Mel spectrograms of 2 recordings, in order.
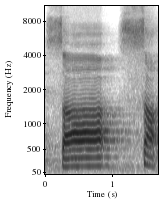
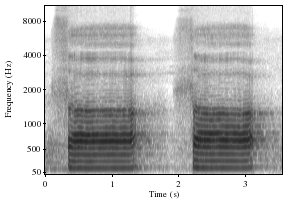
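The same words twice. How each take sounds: First: सा said with a whistling hiss; wrong whistling s. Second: सा with the tongue tip against the front teeth. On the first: Teacher shows the common mistake, whistling hiss. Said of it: "ये गलत है". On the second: Teacher shows students the right way, tongue on teeth. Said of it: "आगे के दांतों पर लगाना है". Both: Shown as a demonstration.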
